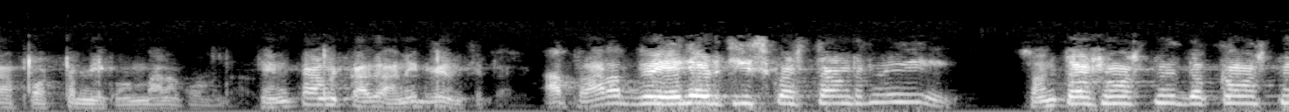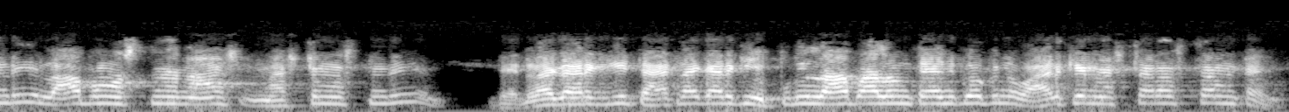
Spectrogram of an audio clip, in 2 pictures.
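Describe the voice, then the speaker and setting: A man's voice: high voice, fast talker, dull audio. A man giving a religious discourse as a spiritual teacher, moralizing and repeating each point to drive it home.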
